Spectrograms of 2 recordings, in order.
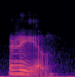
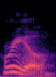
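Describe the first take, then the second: First: It has a light trill on the R. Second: It has a plain American R without a trill. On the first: "A little bit of a trill in an Indian accent" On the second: "In Standard American, this word would be real"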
